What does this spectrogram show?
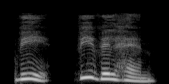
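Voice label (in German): "wilhelm", German; buchstabierung alt; W wie Wilhelm; Buchstabieren Sie bitte!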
